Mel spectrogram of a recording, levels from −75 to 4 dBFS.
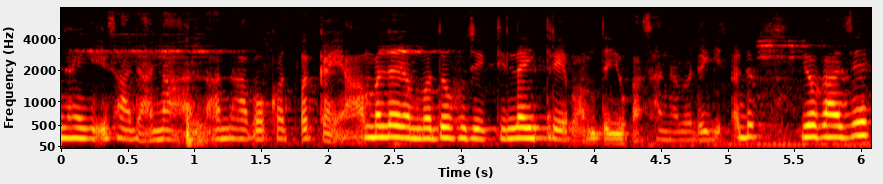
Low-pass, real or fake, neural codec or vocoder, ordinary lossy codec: none; fake; codec, 16 kHz, 16 kbps, FreqCodec, larger model; none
